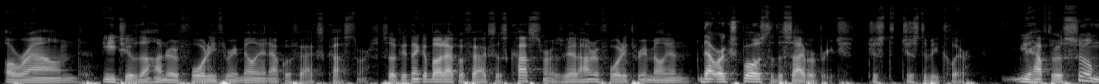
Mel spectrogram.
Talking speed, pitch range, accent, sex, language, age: 190 wpm, 95-110 Hz, American, male, English, 50-69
